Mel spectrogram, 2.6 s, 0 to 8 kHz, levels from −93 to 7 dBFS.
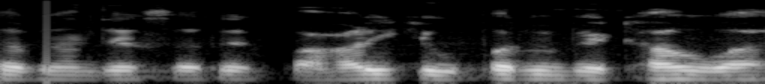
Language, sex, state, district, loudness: Hindi, male, Uttar Pradesh, Muzaffarnagar, -19 LUFS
